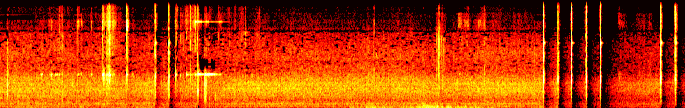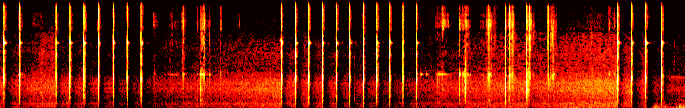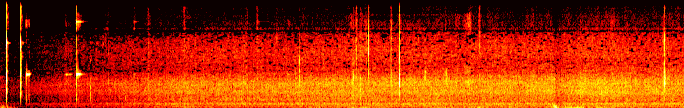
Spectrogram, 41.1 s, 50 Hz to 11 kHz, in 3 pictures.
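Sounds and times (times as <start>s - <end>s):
metallic ring: 0.8s - 4.5s, 13.2s - 18.6s, 19.3s - 24.9s, 25.8s - 29.2s
hammer striking rock: 10.9s - 12.1s, 13.2s - 14.2s, 14.8s - 16.7s, 19.3s - 23.1s, 25.9s - 28.0s.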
